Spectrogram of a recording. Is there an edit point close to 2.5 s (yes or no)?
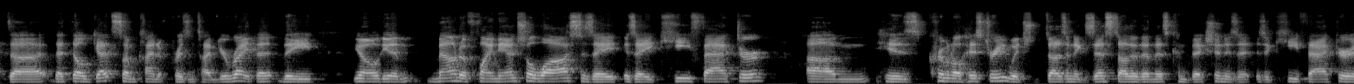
no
